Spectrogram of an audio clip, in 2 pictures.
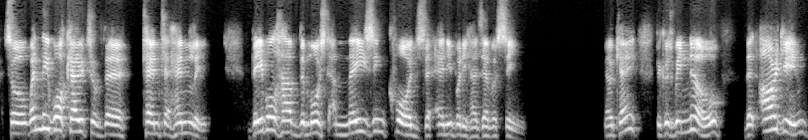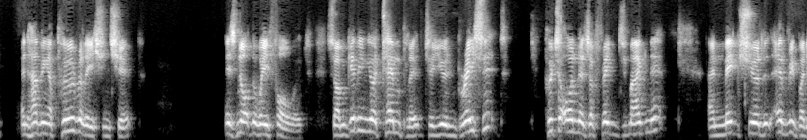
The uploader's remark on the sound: We had a Zoom call focused on the Race Squad season.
